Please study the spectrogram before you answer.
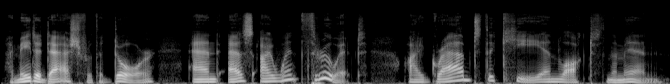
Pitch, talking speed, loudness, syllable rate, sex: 125 Hz, 190 wpm, -20 LUFS, 4.0 syllables/s, male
